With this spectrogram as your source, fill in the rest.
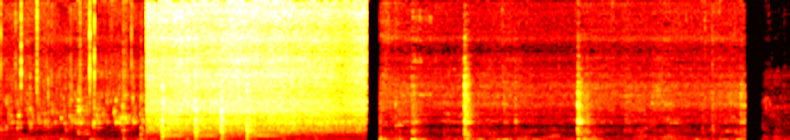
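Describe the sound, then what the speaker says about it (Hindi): Dal cooking in a large pot in a village setting in Uttarakhand: a steady frying sizzle and stirring scrapes, with clattering knocks and brief gaps and no one talking. "तो इसमें दाल बना रहे हैं इतने बड़े बर्तन में"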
